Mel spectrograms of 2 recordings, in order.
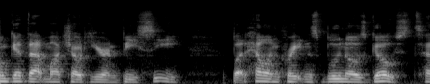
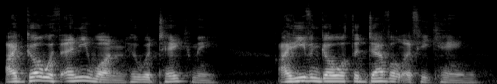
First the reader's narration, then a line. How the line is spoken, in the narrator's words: said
